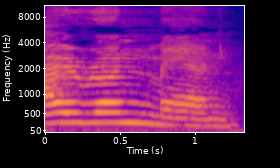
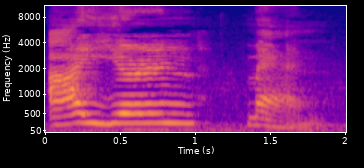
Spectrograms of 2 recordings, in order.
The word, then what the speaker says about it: Iron Man: Então não é Iron Man, é Iron Man.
